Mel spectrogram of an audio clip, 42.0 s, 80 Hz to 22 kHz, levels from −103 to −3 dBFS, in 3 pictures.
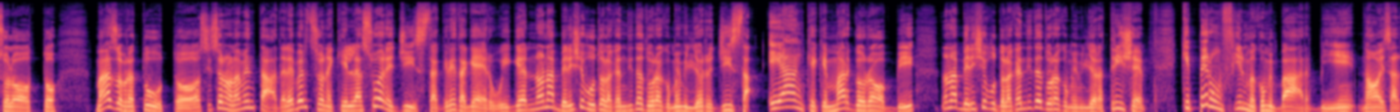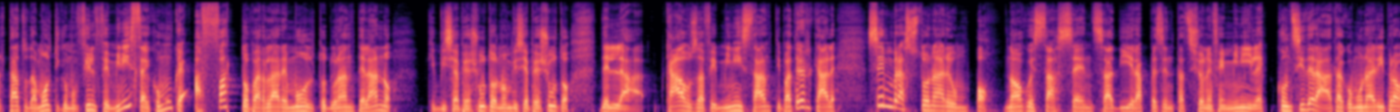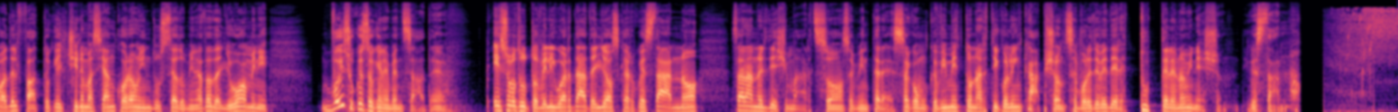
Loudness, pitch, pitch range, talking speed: -18 LUFS, 125 Hz, 115-155 Hz, 185 wpm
